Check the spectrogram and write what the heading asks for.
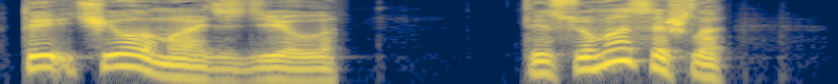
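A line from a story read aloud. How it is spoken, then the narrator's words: Confused smiling question. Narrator (Russian): улыбнулся растерянно и спросил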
